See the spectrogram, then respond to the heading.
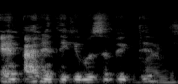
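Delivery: put-on deadpan delivery. Retelling what Katie said in reply to Josh, imitating Katie's deadpan.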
